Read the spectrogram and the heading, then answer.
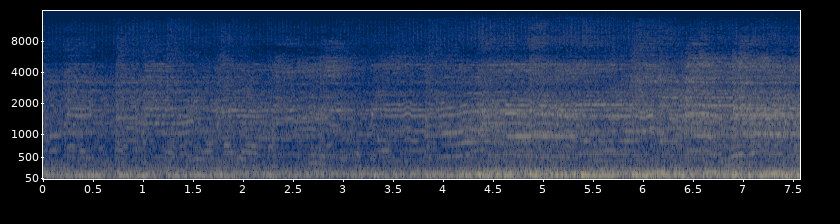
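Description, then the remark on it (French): Quad and motorcycle engines at an enduro race, the French cross-country championship on 6 May with 200 quad and motorcycle riders, drone and whine steadily throughout, a continuous buzzing mix that grows slightly louder toward the end, with muffled voices blending into the background. “L'équipe du Mac Jeune s'est rendue le 6 mai au championnat de France de cross country, qui a réuni 200 pilotes de quad et de moto.”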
